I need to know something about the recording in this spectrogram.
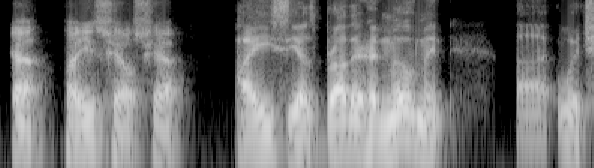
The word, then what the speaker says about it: Paisios: Paisios, if I'm pronouncing that correctly, Yeah, Paisios, yeah.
